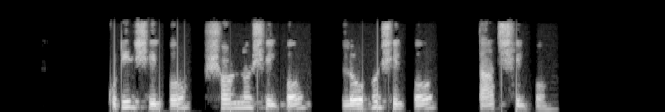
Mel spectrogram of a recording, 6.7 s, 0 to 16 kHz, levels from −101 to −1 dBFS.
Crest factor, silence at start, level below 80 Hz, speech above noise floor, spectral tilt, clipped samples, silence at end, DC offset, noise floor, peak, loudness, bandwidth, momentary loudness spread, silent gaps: 18 dB; 1.1 s; -54 dBFS; over 73 dB; -3.5 dB/octave; under 0.1%; 1.15 s; under 0.1%; under -90 dBFS; -2 dBFS; -17 LUFS; 8.2 kHz; 13 LU; 2.00-2.04 s, 3.11-3.41 s, 4.37-4.78 s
